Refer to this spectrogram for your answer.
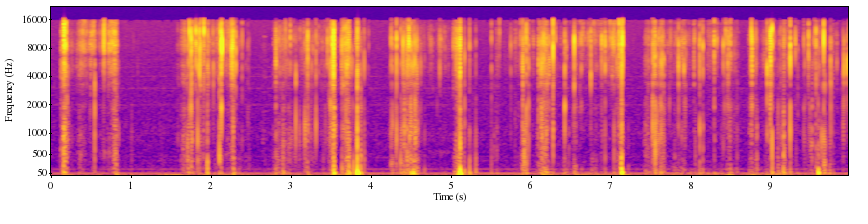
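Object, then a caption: Plastic cling film stretched over a microphone grille. A paintbrush with a red handle and bristle tip brushes and rubs the metal grille of a round white microphone wrapped tightly in clear plastic cling film. The result is close, scratchy crinkling and swishing strokes that come in irregular bursts, with a few sharper thumps. A steady low hum sits underneath throughout.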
